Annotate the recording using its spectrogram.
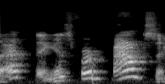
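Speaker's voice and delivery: very high, croaking toad voice. Narrator reads Tomatoed answering Pugtato by the puddle, croaky Tomatoed voice. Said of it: "he croaked".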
